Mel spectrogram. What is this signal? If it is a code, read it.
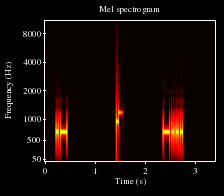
Morse code, heard as a keyed tone, about 27 wpm, 700 Hz. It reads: A B
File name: Single-Letter-Number-28wpm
